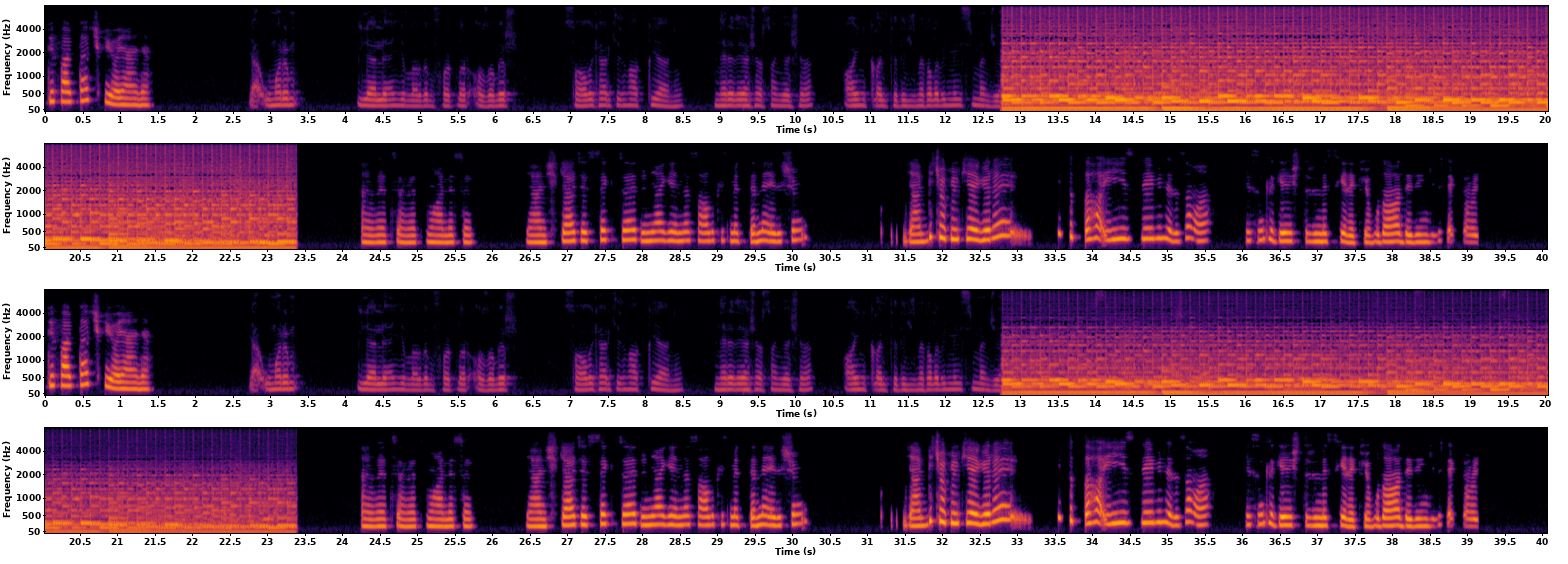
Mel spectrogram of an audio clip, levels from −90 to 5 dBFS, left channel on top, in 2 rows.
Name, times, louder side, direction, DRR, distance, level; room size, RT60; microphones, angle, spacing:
voice 1, 0.0-1.4 24.3-25.8 26.5-30.2 31.5-33.2 33.9-35.6 36.0-39.2, right 2 dB, 20° right, 0.3 m, -21 dB
voice 2, 2.7-3.4 4.2-6.3 7.0-8.5 8.9-10.3 10.6-13.3 13.8-15.7 16.3-17.2 17.5-18.6 19.1-20.4 21.1-21.7 22.0-23.4, equal, ahead, 1.6 m, -40 dB
sound 1, 12.7-23.4, left 4 dB, 70° left, 0.5 m, -20 dB
head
